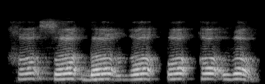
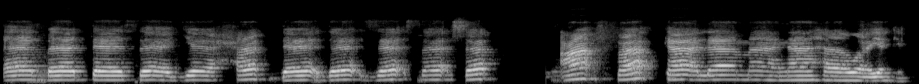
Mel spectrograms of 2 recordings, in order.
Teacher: Bagian lidahnya merendah turun ke bawah gitu, tidak naik seperti isti'la, sehingga dia menjadi tipis. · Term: al-istifal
